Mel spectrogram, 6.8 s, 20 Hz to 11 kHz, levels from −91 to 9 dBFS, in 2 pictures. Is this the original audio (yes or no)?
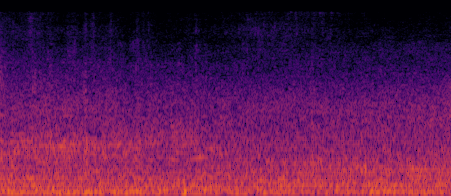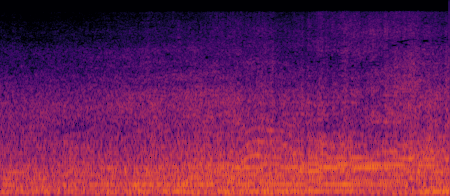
yes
